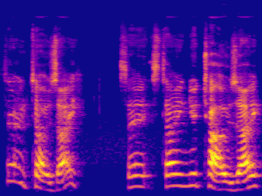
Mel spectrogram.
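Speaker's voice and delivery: high hammed-up Cockney echo; playful fake Cockney; mock Cockney. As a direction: repeat it like a cheeky Cockney kid. Mimicking the character's line.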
